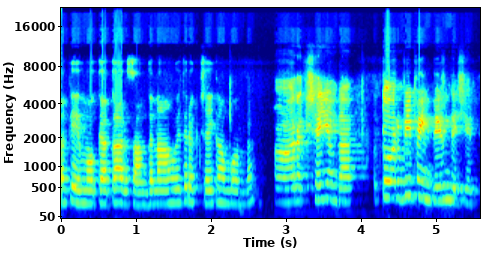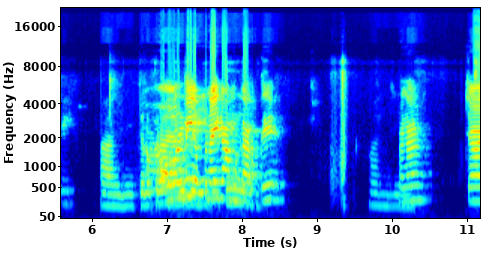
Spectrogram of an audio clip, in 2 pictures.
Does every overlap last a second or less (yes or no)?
no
